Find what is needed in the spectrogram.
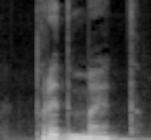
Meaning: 1. object 2. subject, topic 3. subject 4. article, commodity, item
- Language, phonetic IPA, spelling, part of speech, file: Ukrainian, [predˈmɛt], предмет, noun, Uk-предмет.ogg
